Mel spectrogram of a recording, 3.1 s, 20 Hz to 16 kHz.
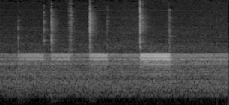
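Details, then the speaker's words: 12 V 30 A power supply with S-400 PCB in metal case, heard on an IC706 HF receiver: steady hiss with buzzy tone near 2.5 kHz swelling in bursts at 2.9 MHz, noise lessening on higher bands; RF interference from the supply's digital display. "as i go up the hf bands the further higher i go less noise i get so this one here on 2.9 is coming from the display"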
